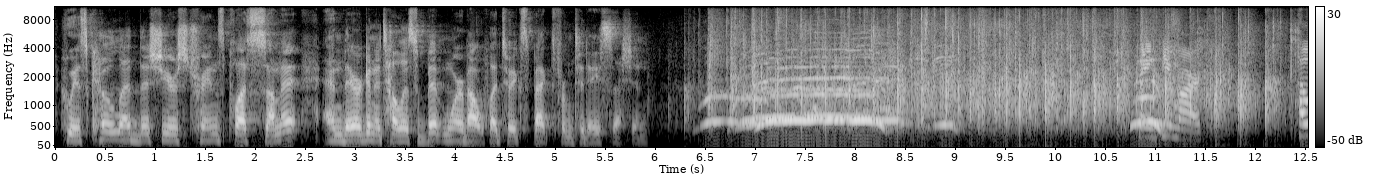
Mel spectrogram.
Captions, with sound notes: who has co-led this year's Trans+ Summit, and they are gonna tell us a bit more about what to expect from today's session. (audience cheers and applauds) - Thank you, Mark.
